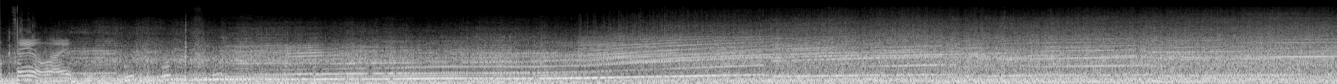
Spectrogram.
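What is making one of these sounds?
A motorcycle engine revs and climbs in pitch, dropping at each gear change.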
